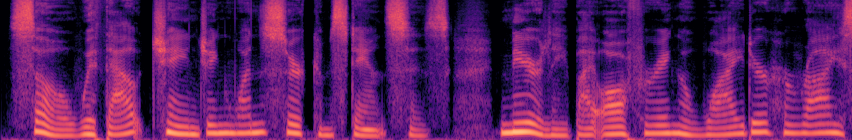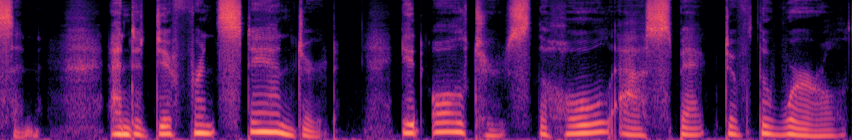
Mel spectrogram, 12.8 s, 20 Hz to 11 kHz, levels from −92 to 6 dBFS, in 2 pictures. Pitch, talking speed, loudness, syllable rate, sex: 170 Hz, 110 wpm, -21 LUFS, 3.7 syllables/s, female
